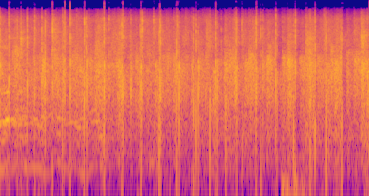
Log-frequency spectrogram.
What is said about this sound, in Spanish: Con lo cual se lleva la donación a la Wikipedia. Un aplauso.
